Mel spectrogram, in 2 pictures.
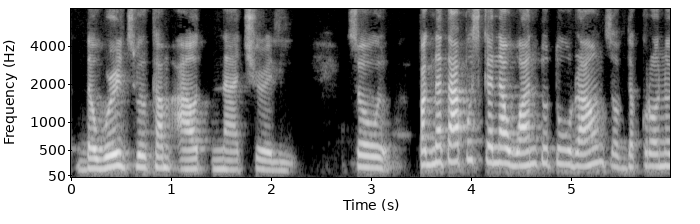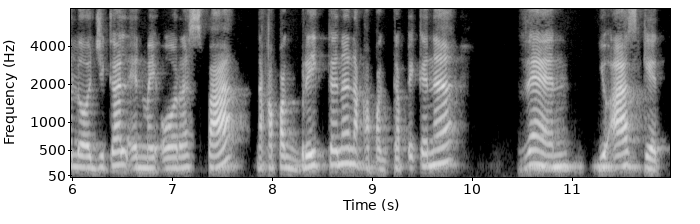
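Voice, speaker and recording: Brisk Filipino woman teaching online. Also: medium pitch. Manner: brisk and teasing, switching between English and Tagalog. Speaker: communication skills trainer. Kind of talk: online class instruction. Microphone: video call.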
